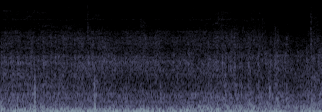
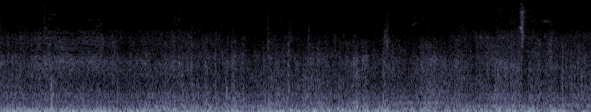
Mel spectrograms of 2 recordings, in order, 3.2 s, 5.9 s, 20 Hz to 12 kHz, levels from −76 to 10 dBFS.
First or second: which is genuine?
first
